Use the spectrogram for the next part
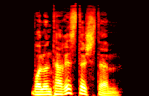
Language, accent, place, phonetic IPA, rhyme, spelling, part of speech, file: German, Germany, Berlin, [volʊntaˈʁɪstɪʃstəm], -ɪstɪʃstəm, voluntaristischstem, adjective, De-voluntaristischstem.ogg
- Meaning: strong dative masculine/neuter singular superlative degree of voluntaristisch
